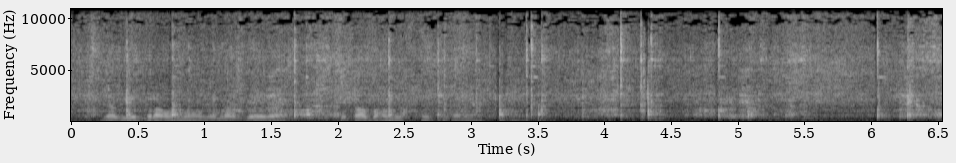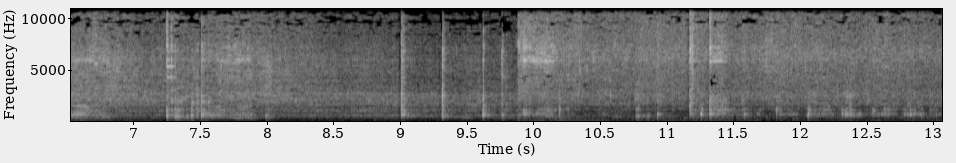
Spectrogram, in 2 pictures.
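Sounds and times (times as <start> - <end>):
spatula scraping a metal pot: 0.0 - 8.1, 9.7 - 13.0
paste sizzling in hot oil: 0.0 - 13.0.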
